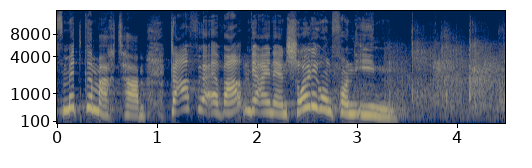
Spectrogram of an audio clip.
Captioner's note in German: Beifall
